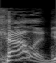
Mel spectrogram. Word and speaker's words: Khaled: Last night they had this rap singer Khalid. – DJ Khaled, yeah, and another one.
